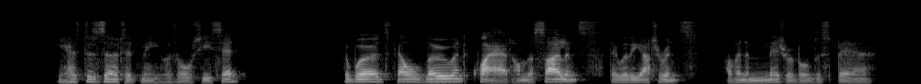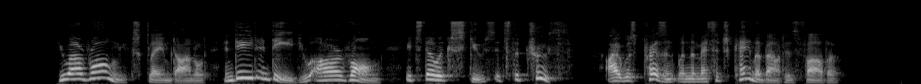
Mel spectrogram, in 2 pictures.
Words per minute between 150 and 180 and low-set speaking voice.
Yes: average, 165 wpm; low, 120 Hz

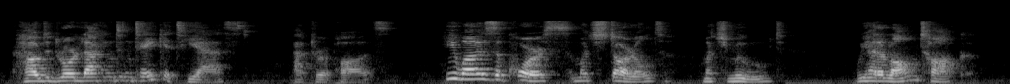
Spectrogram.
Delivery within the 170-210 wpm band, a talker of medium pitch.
No: average, 140 wpm; medium, 150 Hz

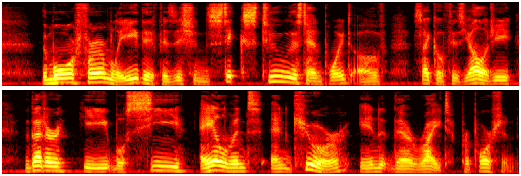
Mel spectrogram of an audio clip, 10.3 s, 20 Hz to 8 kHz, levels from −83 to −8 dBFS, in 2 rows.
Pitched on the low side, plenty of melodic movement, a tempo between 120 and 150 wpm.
Yes: low, 125 Hz; wide, 5.7 semitones; slow, 135 wpm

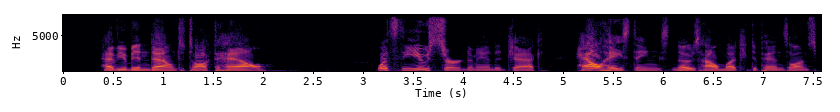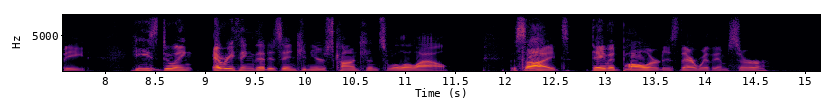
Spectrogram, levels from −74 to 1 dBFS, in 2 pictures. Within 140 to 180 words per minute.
Yes: average, 155 wpm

